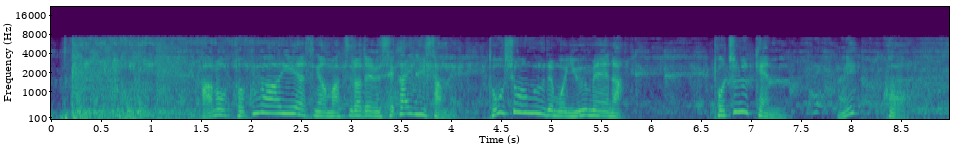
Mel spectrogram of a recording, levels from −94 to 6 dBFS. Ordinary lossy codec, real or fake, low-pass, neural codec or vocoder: none; fake; 7.2 kHz; codec, 16 kHz, 4.8 kbps, FACodec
